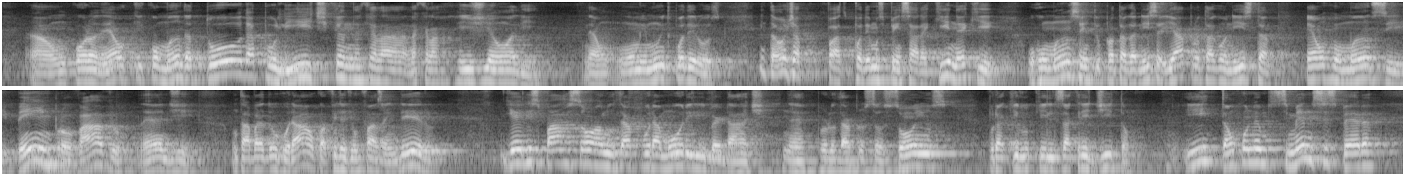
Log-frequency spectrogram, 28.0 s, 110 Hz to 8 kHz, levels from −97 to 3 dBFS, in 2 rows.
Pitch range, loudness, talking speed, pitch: 125-160 Hz, -17 LUFS, 160 wpm, 145 Hz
